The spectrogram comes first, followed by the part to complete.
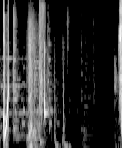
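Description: The end of an animated intro jingle: a loud, quick upward-sliding pop right at the start, then a few smaller pops that die away about a second and a half in, leaving a short silence.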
